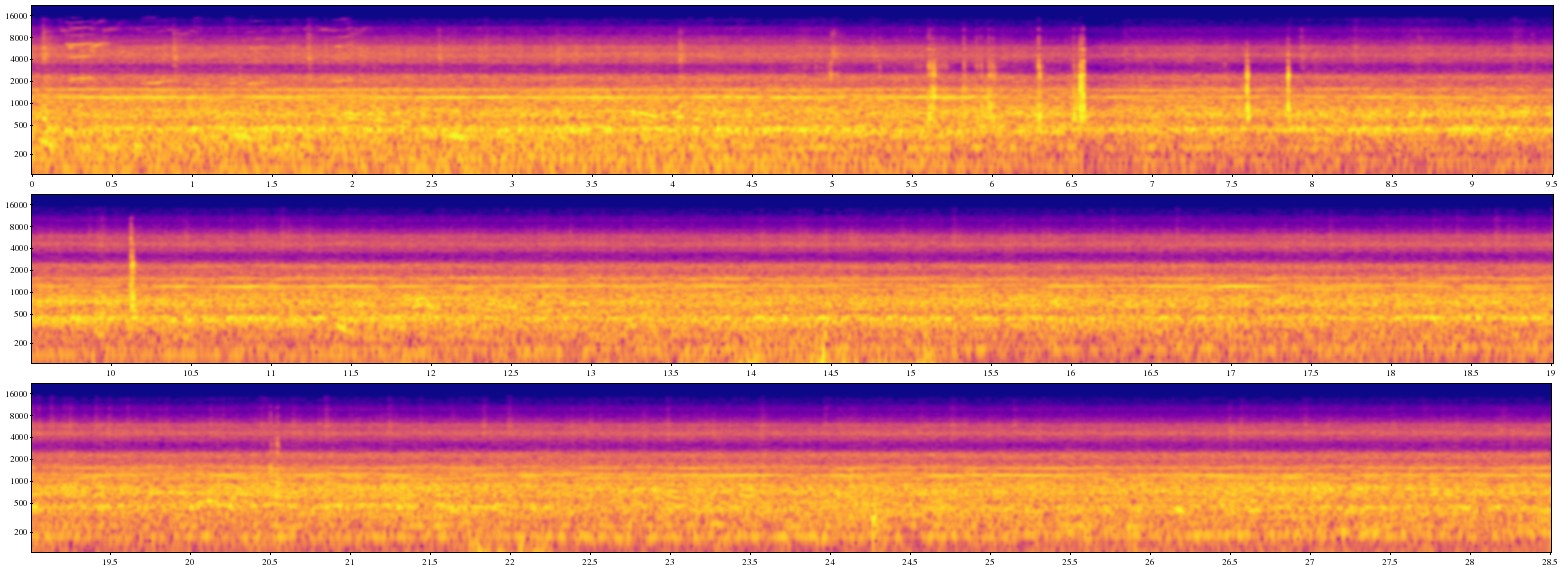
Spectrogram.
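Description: Cable lift running steadily through a rock shaft, a continuous mechanical hum with a few held tones, and a few light clicks and rattles about six to eight seconds in.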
